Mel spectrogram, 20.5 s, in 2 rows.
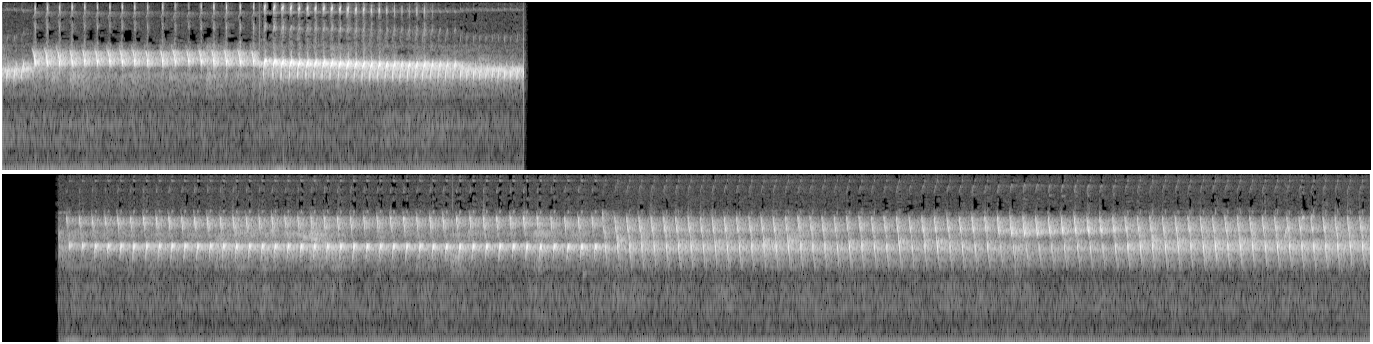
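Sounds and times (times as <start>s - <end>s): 
canary singing: 0.0s - 4.0s, 10.7s - 20.5s.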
